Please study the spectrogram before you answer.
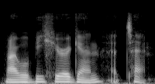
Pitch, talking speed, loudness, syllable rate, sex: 110 Hz, 310 wpm, -18 LUFS, 7.3 syllables/s, male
